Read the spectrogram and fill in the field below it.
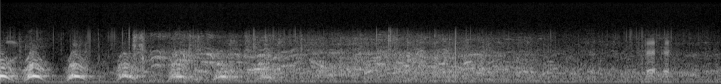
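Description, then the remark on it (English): A dog barks and yips repeatedly in quick bursts at first, then continues more loosely amid a busy background of voices and outdoor noise, moderately loud. “Quite a dog.”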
